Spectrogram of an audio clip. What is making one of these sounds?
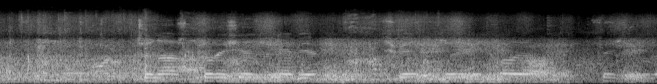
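A large crowd of men sings together outdoors.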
